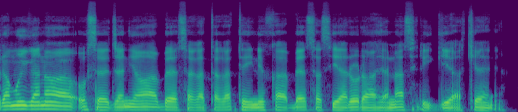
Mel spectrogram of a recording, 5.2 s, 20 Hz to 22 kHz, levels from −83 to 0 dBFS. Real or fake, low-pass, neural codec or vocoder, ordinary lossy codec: fake; none; codec, 44.1 kHz, 7.8 kbps, DAC; none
